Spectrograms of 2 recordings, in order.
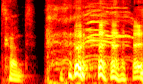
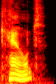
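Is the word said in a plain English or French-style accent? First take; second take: French; English. First: It is said with a French-style pronunciation. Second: It is said with plain English pronunciation.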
